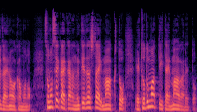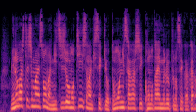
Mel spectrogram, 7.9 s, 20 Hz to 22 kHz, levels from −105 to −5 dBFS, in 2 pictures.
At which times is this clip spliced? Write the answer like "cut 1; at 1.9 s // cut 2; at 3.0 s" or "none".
none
